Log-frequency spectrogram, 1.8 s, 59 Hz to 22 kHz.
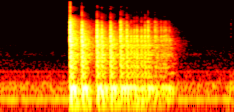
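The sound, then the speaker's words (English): A 20-sided die clatters and rolls across a hard surface, a quick burst of rapid clicking taps that fade out over about a second. Fairly loud, with no talking. “I think that we have to roll the die to see who asks this question first. Okay. A little dice roll ASMR for you.”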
